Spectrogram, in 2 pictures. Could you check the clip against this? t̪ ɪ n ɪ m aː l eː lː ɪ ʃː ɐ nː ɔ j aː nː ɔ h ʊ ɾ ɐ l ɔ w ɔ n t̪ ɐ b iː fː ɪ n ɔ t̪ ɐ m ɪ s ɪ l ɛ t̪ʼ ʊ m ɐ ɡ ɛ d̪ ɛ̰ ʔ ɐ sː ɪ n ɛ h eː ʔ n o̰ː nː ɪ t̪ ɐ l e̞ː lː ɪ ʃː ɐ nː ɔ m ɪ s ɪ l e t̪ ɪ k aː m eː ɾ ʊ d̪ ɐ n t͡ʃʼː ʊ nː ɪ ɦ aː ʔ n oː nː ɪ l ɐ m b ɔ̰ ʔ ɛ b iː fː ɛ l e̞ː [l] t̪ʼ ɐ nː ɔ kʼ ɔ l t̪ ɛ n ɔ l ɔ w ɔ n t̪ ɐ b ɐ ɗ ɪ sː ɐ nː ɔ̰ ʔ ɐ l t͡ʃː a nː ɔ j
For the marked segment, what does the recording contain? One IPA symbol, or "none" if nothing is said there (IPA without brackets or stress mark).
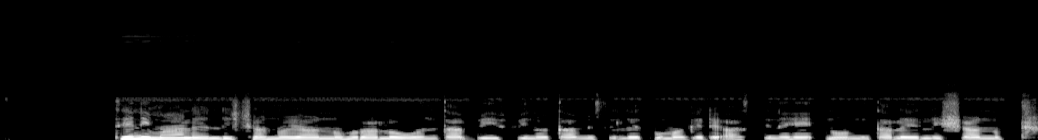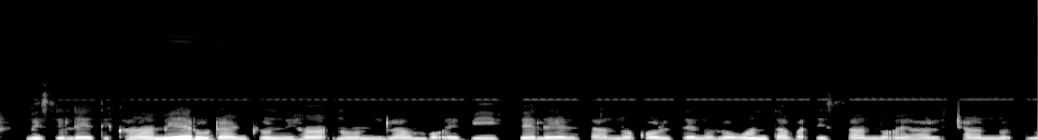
l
